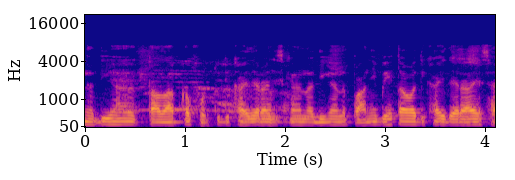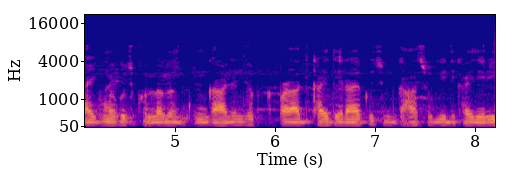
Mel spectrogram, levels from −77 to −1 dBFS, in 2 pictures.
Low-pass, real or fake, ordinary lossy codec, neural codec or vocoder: 7.2 kHz; fake; none; vocoder, 44.1 kHz, 128 mel bands every 256 samples, BigVGAN v2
